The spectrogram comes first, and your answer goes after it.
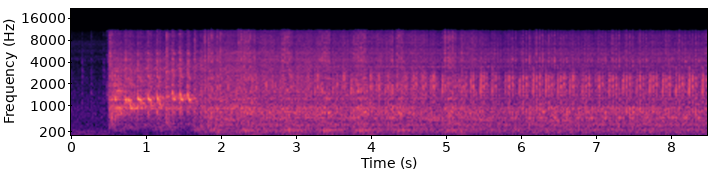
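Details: Mazda B3000 turbo build, first start after fuel delivery problems: starter catches within a second, brief flare, then steady even running with no misses or knocks.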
